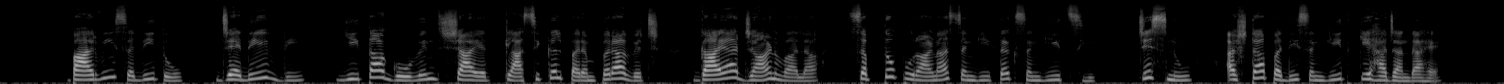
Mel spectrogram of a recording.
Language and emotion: Punjabi, neutral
